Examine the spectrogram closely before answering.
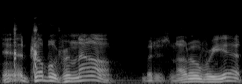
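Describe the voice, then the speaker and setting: A man speaking in an old TV program with a bright, theatrical delivery. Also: mid-range voice, very animated, moderate pace. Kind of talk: vintage TV program audio. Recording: dull lo-fi archive TV audio.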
